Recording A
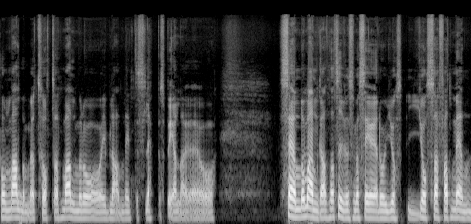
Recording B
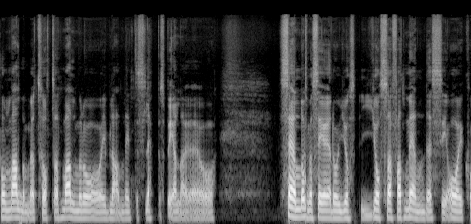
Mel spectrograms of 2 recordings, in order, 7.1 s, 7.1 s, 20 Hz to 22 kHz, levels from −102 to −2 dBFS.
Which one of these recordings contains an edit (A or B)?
B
